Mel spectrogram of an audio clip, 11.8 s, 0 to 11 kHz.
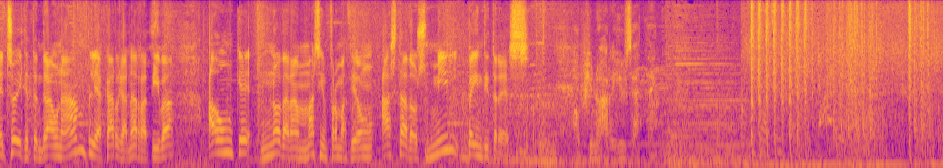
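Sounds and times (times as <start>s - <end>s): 
speech: 0.0s - 8.7s
dense video game battle soundscape: 0.0s - 11.7s
video game automatic weapon fire: 9.3s - 11.7s.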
